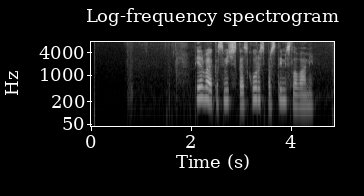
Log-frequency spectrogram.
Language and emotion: Russian, neutral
